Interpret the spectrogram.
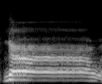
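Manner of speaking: loud sharp "No!" shout; angry yell. Retold or imitated. Brother yelling at police: loud angry no. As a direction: yell it at the cops in fury.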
